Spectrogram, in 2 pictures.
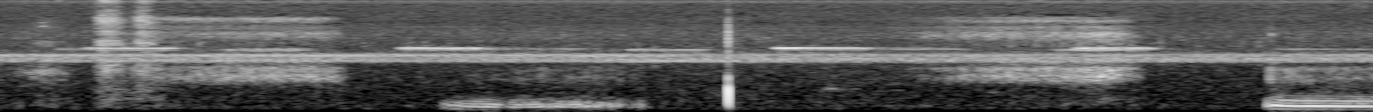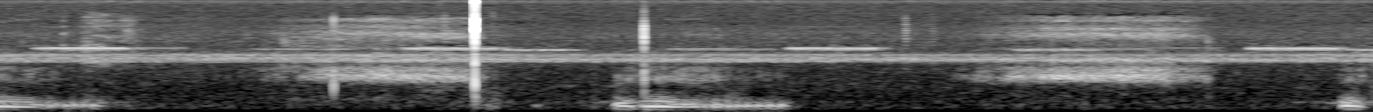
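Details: Snoring from a sleeping female cat: soft, rhythmic, low rumbling snores every few seconds over a steady high background hum.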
